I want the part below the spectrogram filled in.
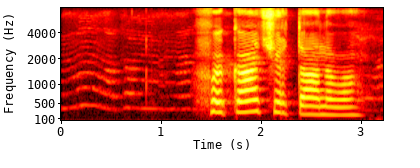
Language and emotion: Russian, neutral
